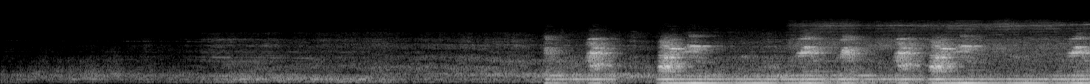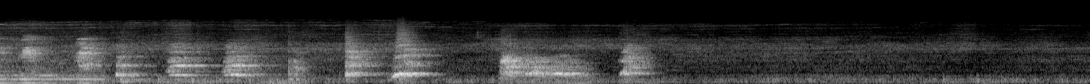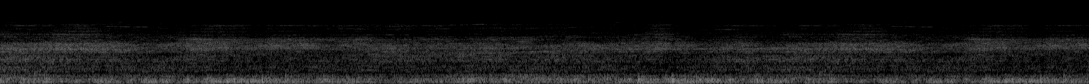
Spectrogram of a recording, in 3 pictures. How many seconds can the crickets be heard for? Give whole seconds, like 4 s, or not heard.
not heard.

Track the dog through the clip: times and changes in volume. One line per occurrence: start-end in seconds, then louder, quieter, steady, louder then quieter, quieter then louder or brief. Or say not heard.
5.4-15.2 steady
15.8-17.4 brief.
